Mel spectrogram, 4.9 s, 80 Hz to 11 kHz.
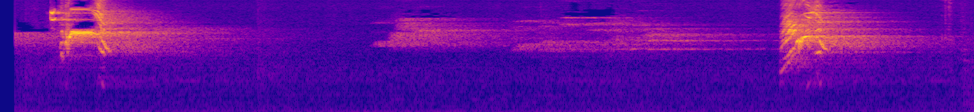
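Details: Major goldfinch, an Iranian goldfinch, in breeding season 2022; two loud bursts of buzzy, trilled twittering notes with quieter drawn-out twittering between them.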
